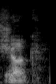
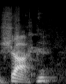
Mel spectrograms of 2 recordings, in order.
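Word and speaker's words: Shough: I can't pronounce this guy's Shuck. – Name. Shuck. That's crazy. That's Shuck.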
